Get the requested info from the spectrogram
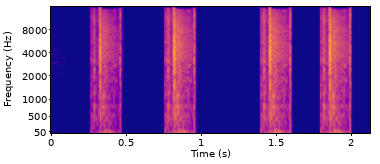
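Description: Typewriter key strikes used as a sound effect: four single, crisp strikes about half a second apart, one for each letter as it appears.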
